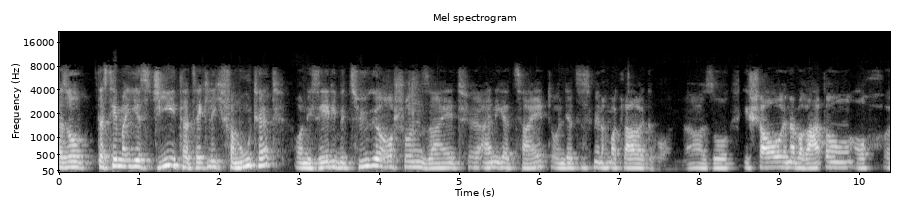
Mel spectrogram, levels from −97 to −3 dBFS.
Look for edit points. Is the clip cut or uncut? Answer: cut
